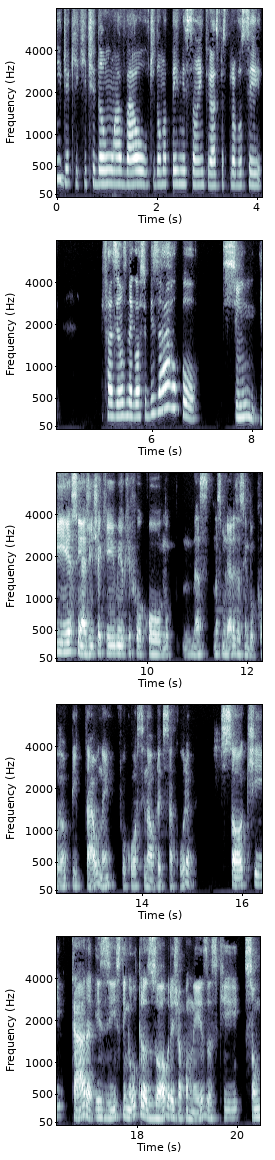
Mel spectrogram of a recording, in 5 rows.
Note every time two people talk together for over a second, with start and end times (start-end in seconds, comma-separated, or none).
none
